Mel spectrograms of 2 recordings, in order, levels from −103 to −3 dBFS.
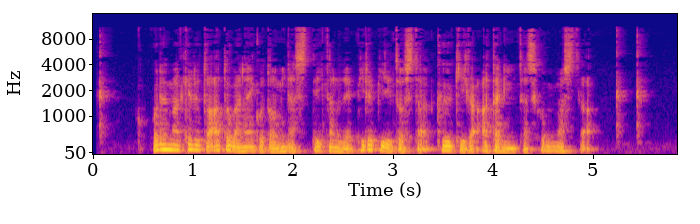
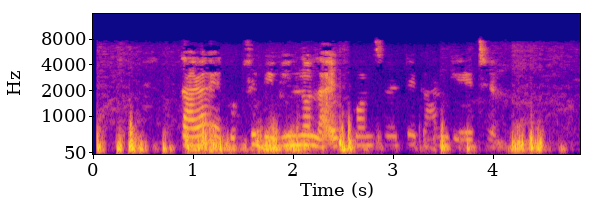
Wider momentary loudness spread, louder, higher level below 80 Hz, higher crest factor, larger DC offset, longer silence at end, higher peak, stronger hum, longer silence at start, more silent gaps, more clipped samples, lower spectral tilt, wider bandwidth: first, 20 LU vs 14 LU; about the same, -21 LUFS vs -19 LUFS; first, -34 dBFS vs -46 dBFS; about the same, 16 dB vs 16 dB; neither; first, 0.35 s vs 0.15 s; about the same, -4 dBFS vs -2 dBFS; neither; about the same, 0.05 s vs 0.05 s; neither; neither; about the same, -7 dB/octave vs -6.5 dB/octave; first, 11.5 kHz vs 8 kHz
